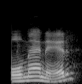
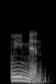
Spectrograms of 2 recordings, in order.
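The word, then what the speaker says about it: women: plural হচ্ছে main আর ওম্যানের plural কিন্তু এটা উইম্যান নট ওম্যান উইমেন আচ্ছা উই মিন আসলে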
